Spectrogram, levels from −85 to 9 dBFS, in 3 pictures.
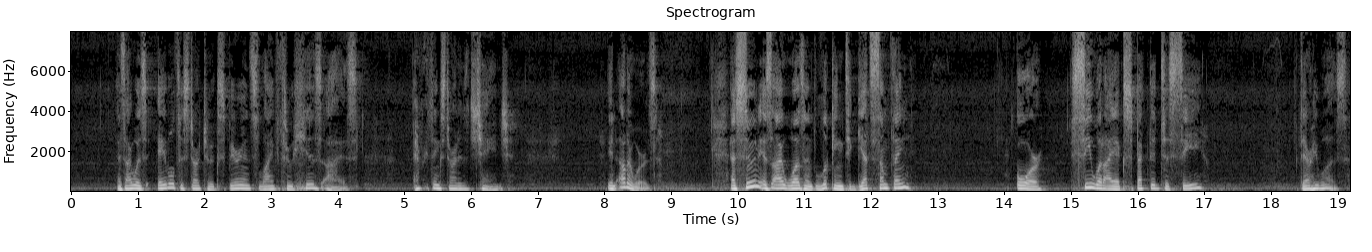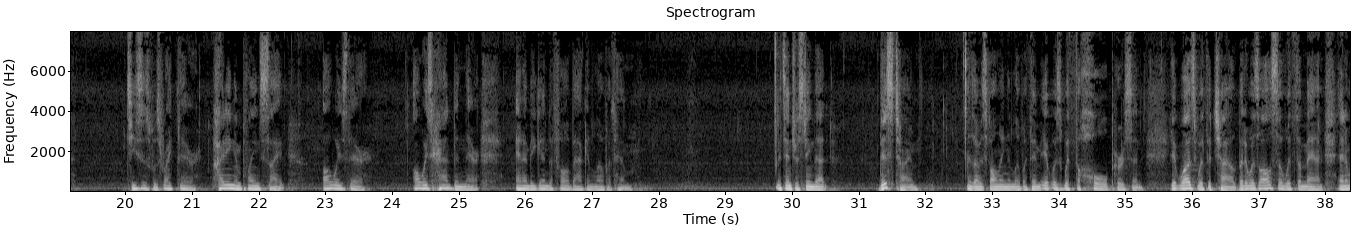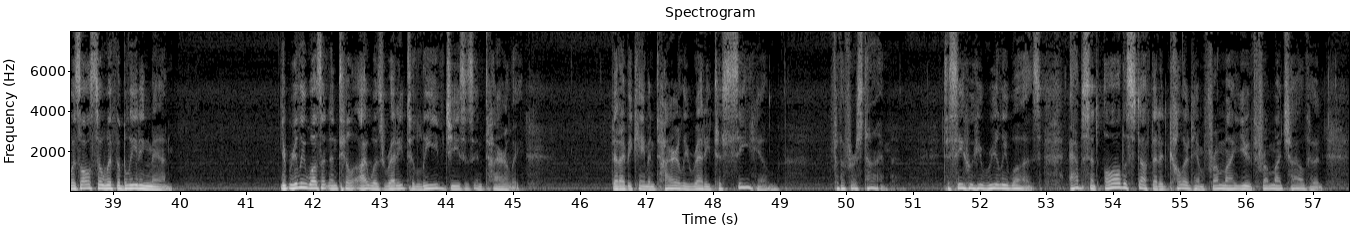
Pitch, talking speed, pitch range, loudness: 145 Hz, 150 wpm, 130-160 Hz, -19 LUFS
